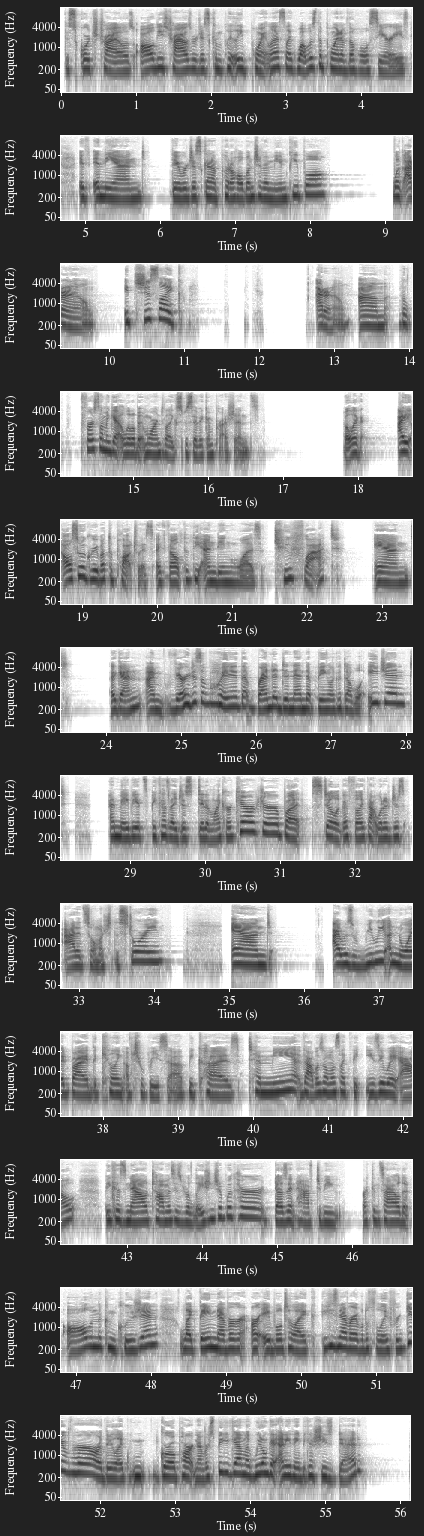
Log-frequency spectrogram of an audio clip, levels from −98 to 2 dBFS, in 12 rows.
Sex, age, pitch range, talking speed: female, 20-39, 195-235 Hz, 195 wpm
